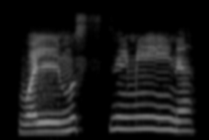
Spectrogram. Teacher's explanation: سین کے اوپر سیٹی کی آواز پیدا کرنی ہوتی ہے تاکہ ہمارا سین جو ہے اچھی طرح سے ادا ہو · یا مدہ آپ نے ایک الف کے برابر لمبا کرنا ہے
